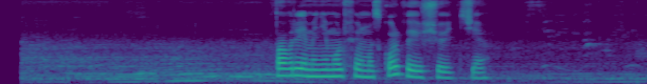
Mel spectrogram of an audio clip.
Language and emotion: Russian, neutral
